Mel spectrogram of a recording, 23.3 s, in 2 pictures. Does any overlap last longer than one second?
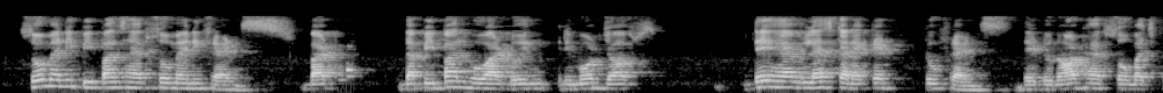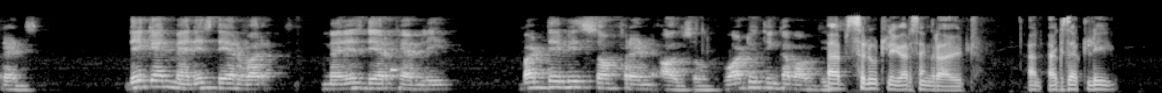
No

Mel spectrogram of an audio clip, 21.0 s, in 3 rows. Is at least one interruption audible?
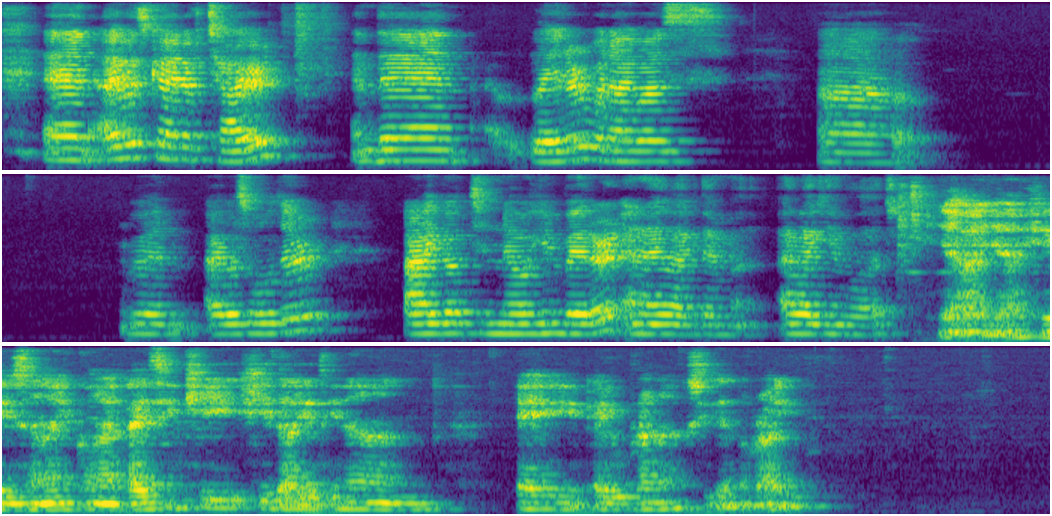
No

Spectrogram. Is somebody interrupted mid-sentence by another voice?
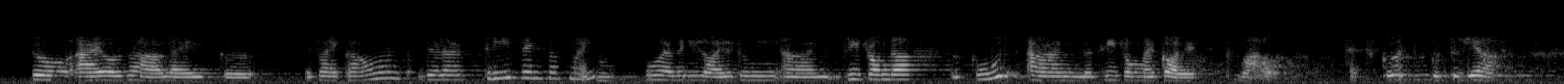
No

